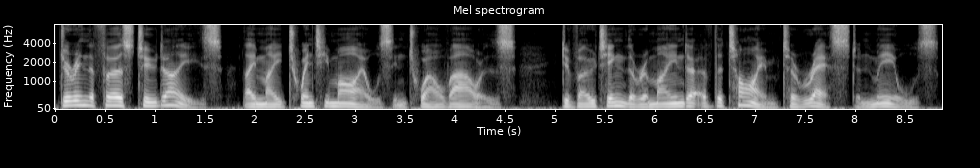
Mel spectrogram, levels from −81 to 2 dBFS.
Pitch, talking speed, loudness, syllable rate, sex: 105 Hz, 150 wpm, -17 LUFS, 3.7 syllables/s, male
